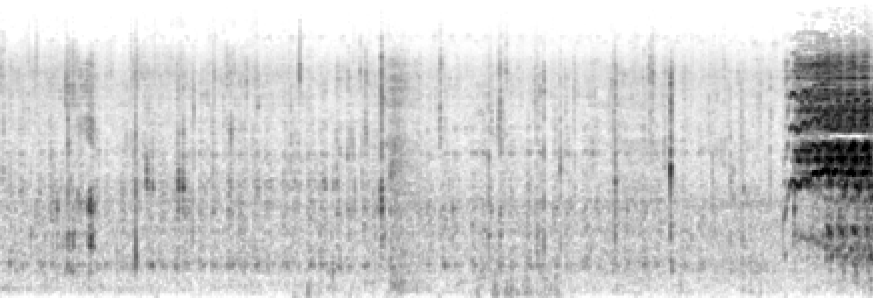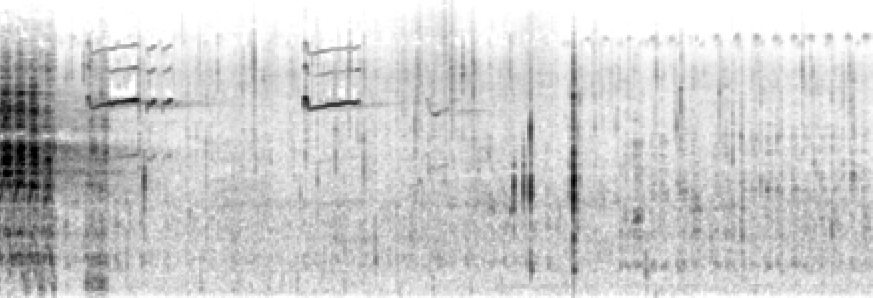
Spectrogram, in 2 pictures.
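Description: A horse whinnies once, loud and about a second and a half long, about eight seconds in, followed by two short high whistles. Faint scattered clicks run through the rest.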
